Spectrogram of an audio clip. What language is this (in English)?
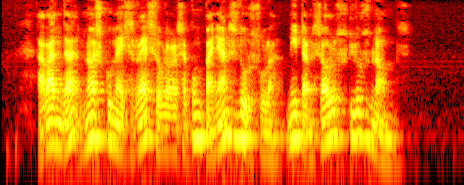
Catalan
